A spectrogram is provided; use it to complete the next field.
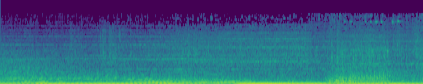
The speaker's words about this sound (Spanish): Entonces aparece un vehículo a lo lejos.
